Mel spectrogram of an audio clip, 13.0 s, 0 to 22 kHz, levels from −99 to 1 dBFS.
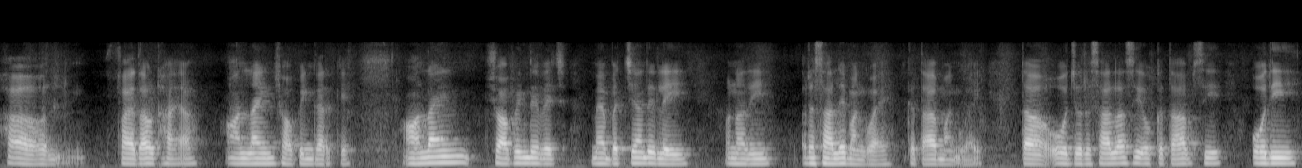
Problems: none marked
